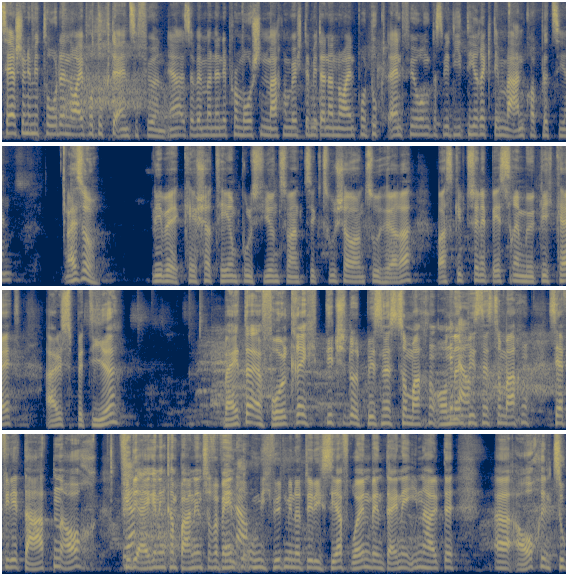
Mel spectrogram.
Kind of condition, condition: setting, busy venue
